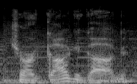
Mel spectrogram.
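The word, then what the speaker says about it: Chargoggagogg: pretty quick um yeah you gotta break it into three pieces it is chargagog yeah that is as good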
